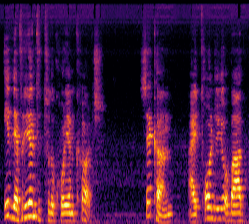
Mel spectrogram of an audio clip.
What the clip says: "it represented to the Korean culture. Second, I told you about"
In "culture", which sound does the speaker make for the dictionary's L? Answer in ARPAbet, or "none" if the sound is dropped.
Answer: none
